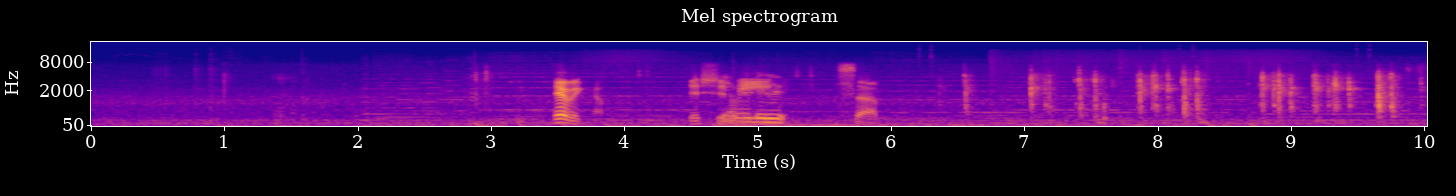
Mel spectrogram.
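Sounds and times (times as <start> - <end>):
speech: 3.5 - 3.9, 4.5 - 6.0
loud clicking of computer keyboard keys: 6.2 - 10.0.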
